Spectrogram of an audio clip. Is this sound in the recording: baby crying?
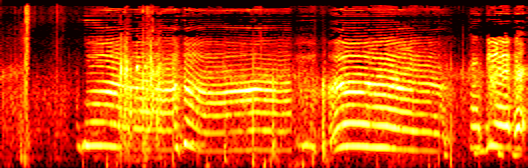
yes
